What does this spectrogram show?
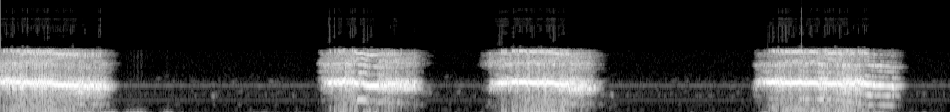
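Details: Household pet cockatoo letting out four loud, raw, nasal screams of about a second each at irregular intervals, with brief silences and a few faint bumps between calls.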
